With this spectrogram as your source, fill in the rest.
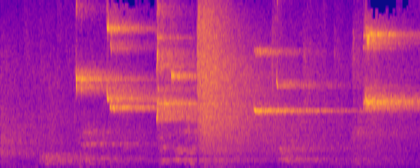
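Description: Sneakers squeak sharply on a hard court in an echoing hall.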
